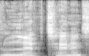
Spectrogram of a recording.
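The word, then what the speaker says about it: lieutenant: It is left tenant. That seems like a weird way to pronounce it, but okay.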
